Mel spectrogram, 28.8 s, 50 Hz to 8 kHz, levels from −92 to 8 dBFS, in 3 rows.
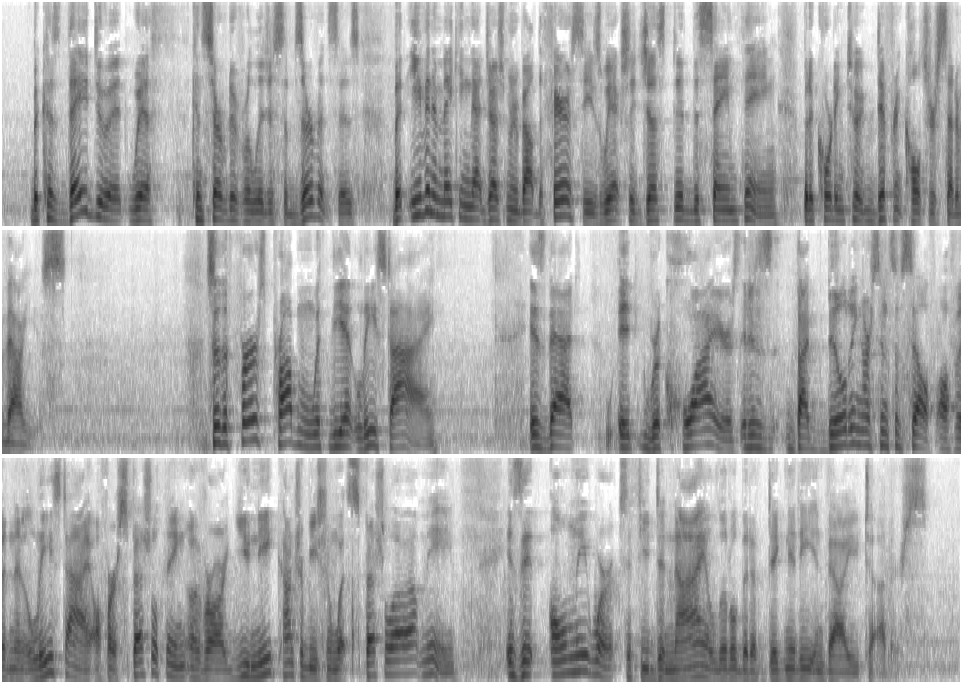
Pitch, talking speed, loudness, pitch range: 155 Hz, 185 wpm, -21 LUFS, 130-175 Hz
